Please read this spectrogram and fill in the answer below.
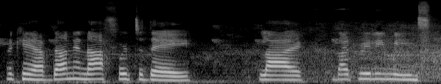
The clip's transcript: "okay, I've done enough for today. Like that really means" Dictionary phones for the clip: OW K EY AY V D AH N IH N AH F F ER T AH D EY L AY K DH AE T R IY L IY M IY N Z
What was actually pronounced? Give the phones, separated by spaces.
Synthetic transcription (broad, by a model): OW K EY AY V D AH N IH N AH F F ER T AH D EY L AY K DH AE T R IY L IY M IY N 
